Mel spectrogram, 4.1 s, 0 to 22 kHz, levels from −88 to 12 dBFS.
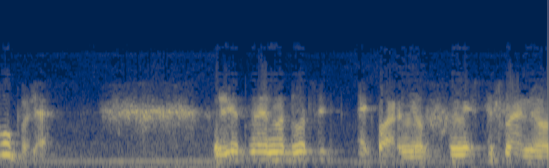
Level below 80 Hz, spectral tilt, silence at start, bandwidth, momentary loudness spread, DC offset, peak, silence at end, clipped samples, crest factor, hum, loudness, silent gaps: -52 dBFS; -9.5 dB/octave; 0 s; 4.4 kHz; 12 LU; under 0.1%; -4 dBFS; 0 s; under 0.1%; 14 dB; none; -18 LUFS; none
